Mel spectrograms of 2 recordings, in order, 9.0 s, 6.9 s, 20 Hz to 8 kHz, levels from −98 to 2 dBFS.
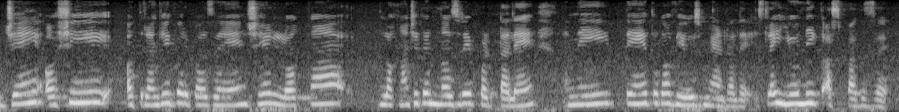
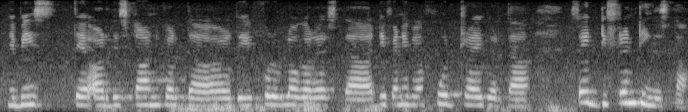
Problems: none marked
